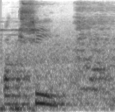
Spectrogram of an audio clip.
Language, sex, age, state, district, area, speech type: Hindi, female, 18-30, Madhya Pradesh, Seoni, urban, read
